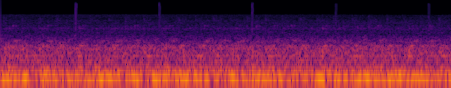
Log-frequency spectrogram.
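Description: A steady low hum over faint, even background noise.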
